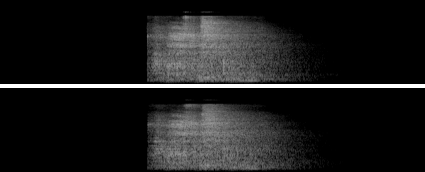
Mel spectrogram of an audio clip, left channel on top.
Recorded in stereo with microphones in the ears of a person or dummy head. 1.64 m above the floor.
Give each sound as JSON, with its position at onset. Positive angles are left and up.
{"t": 1.5, "sound": "a sneeze", "side_deg": 55, "distance_m": 0.8}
